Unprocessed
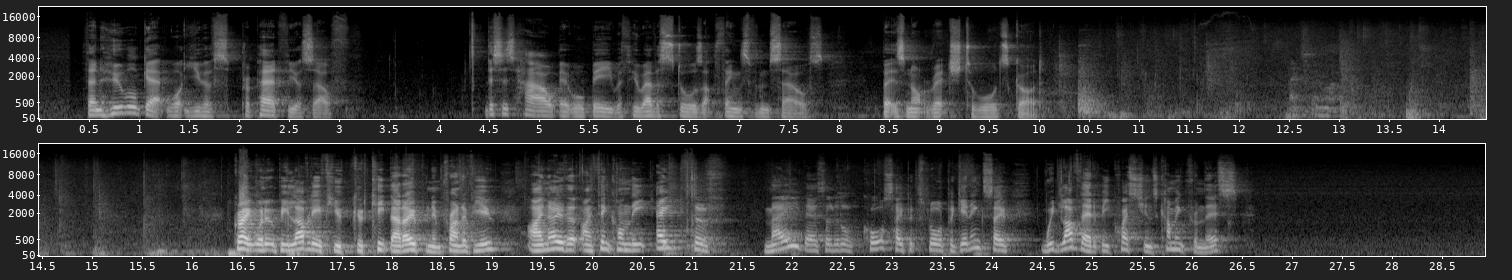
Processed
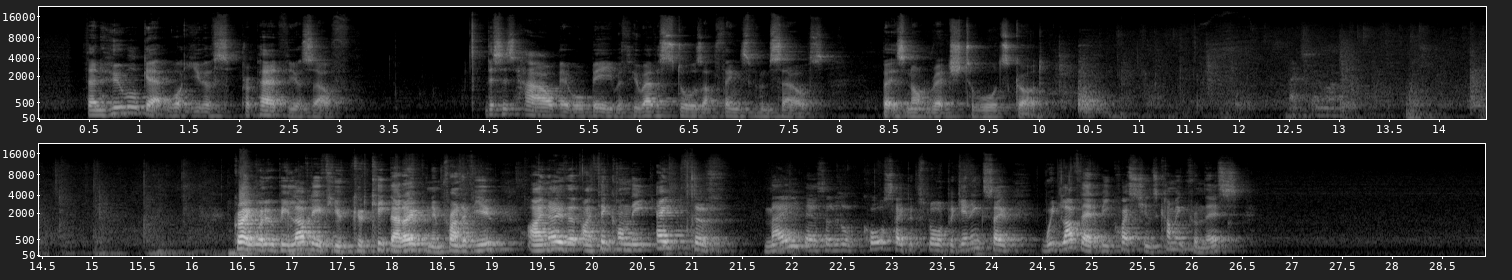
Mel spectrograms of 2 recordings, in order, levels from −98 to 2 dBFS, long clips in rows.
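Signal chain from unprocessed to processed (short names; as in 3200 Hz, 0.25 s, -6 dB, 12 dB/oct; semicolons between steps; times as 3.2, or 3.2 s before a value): resonant low shelf 310 Hz -12 dB, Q 1.5; shoebox room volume 70 m³, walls mixed, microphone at 0.37 m; gain -6.5 dB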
